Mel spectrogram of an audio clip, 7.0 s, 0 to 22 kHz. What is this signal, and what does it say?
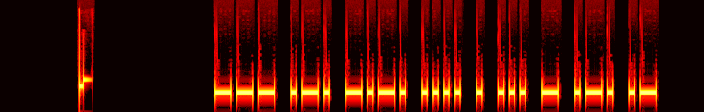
Morse code, heard as a keyed tone, about 22 wpm, 700 Hz. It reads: ORCHESTRA
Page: Morse Code Ninja practice 22wpm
